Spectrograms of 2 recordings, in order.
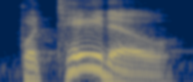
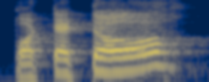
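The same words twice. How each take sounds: First: The word has its standard American pronunciation. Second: The word has a nonstandard, non-American pronunciation. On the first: The speaker calls it right. "the correct pronunciation of English words in the United States" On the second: The speaker calls it wrong. "not potato"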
